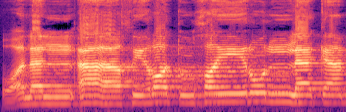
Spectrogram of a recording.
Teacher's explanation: را پر تنوین ہے. تنوین کے بعد لام حروف یرملون میں سے آ رہا. غنہ نہیں کریں گے. لام اور را میں غنہ نہیں کرتے باقی چار میں غنہ کرتے ہیں.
